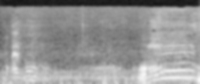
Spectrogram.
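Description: A man's drawn-out, excited exclamation ("wah") with a laugh in the second half, over faint background noise.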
